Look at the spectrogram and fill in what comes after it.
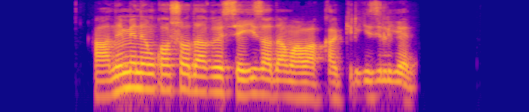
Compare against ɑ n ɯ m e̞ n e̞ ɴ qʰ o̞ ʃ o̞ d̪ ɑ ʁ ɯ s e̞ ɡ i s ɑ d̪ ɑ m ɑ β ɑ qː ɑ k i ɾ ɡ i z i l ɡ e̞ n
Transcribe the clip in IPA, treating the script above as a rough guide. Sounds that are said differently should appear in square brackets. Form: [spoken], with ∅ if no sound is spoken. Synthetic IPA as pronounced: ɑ n ɯ m e̞ n e̞ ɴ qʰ o̞ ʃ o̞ d̪ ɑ ʁ ɯ s e̞ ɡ i [z] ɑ d̪ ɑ m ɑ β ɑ qː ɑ k i ɾ ɡ i z i l ɡ e̞ n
